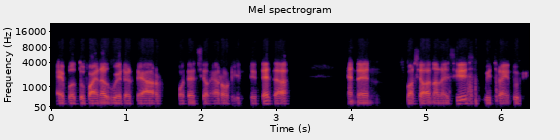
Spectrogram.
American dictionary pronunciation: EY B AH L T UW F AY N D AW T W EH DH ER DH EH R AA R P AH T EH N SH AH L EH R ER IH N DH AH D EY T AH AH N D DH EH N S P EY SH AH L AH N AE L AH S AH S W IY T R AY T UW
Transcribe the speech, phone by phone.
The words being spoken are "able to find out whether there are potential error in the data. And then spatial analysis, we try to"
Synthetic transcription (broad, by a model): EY B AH L T UW F AY N AW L W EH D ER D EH AA R P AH T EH N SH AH L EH R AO IH N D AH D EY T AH AH N D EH N S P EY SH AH L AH N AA L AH S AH S W IY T R AY T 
